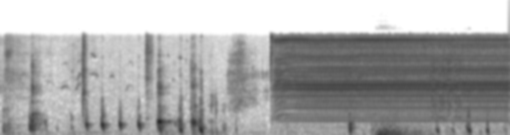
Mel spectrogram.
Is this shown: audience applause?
no

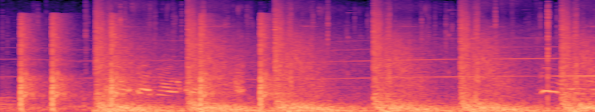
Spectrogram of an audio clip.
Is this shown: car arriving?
no

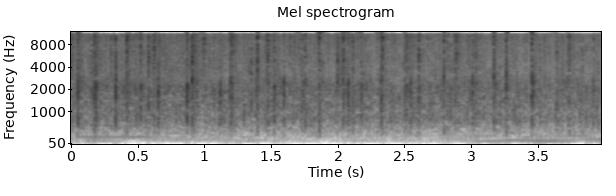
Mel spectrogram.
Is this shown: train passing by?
no

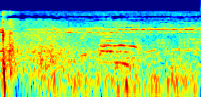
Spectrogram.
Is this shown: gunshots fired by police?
yes

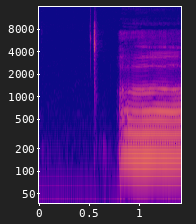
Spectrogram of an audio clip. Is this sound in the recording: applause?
no

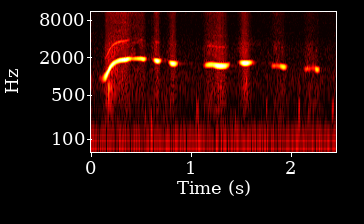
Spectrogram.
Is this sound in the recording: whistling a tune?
yes

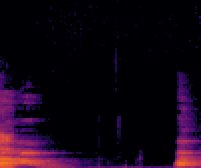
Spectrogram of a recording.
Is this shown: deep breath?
no

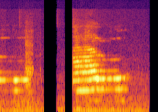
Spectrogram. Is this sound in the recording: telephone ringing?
no

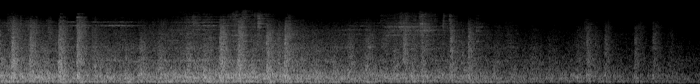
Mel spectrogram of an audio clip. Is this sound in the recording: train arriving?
yes

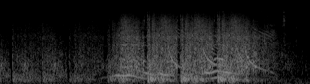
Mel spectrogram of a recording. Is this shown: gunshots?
yes

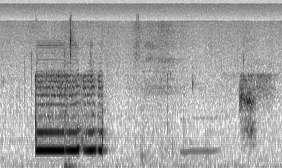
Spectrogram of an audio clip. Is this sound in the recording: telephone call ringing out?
yes

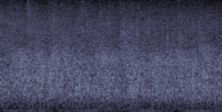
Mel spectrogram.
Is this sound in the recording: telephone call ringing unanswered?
no

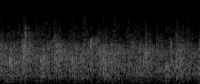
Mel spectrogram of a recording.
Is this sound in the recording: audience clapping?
yes

